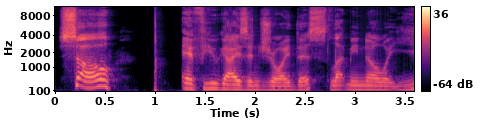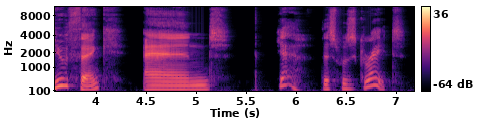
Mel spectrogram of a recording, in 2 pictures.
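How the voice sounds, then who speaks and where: A man hosting a livestream, chatting casually and playfully with viewers, rambling and often swinging up into high-pitched emphasis. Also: big pitch swings, slow pace, a bit bright, no room sound, studio quality. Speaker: streamer and reaction video host.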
